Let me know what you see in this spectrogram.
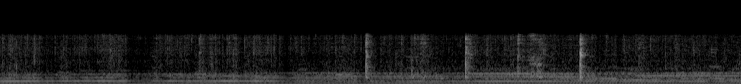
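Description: Noodles sizzling in a wok as they are stir-fried, with the spatula knocking against the pan three times in the second half, the last knock the loudest. A steady low hum runs underneath.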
